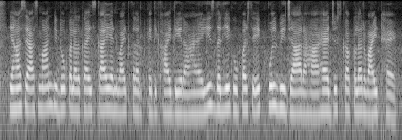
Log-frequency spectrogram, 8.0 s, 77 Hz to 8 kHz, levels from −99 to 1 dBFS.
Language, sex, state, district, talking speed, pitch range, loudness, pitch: Hindi, female, Bihar, Sitamarhi, 230 wpm, 190-215 Hz, -17 LUFS, 205 Hz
